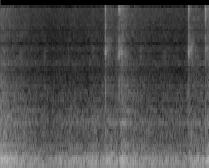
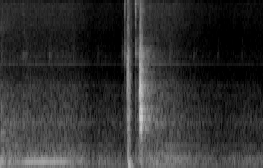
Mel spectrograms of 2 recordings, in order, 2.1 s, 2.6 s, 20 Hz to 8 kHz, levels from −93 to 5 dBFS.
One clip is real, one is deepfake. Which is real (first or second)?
second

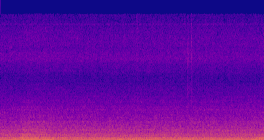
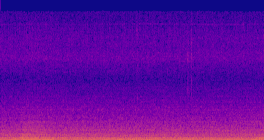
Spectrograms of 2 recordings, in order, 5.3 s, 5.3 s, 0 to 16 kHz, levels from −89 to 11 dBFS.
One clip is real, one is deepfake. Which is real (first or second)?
second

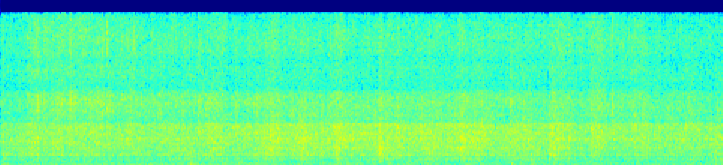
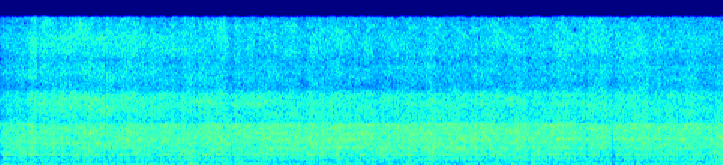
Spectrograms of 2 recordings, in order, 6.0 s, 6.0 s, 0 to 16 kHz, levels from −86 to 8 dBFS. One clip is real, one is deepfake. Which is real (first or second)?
first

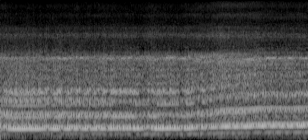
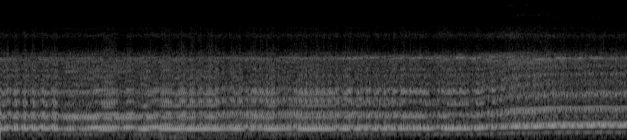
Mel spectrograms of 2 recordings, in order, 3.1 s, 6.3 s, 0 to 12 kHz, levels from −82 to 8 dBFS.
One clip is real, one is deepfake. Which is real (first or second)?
second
